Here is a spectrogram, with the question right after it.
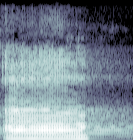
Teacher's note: تو کھڑا زبر کی جو مقدار ہے لمبا کرنے کی وہ بھی اتنی ہی ہے جتنی کہ حرف مدہ کی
